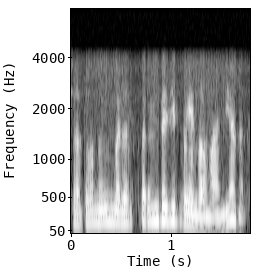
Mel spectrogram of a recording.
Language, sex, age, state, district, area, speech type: Sindhi, male, 30-45, Gujarat, Surat, urban, conversation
